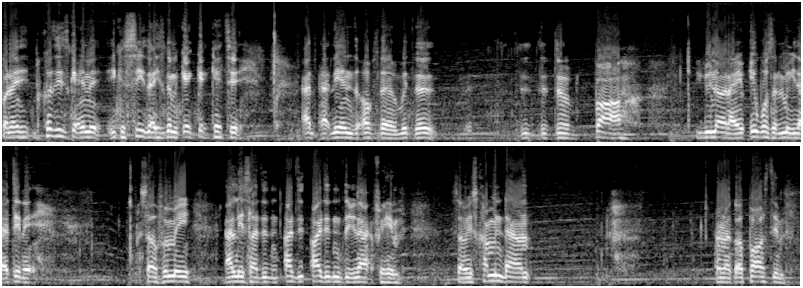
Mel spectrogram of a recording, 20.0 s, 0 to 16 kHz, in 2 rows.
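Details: Adult man with aphasia after a major stroke in August 2013, doing gaming commentary to practise his speech; aphasia.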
